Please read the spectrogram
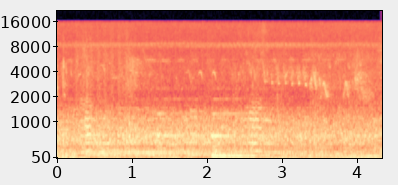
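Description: A low, steady buzzing drone that gets louder about two seconds in.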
